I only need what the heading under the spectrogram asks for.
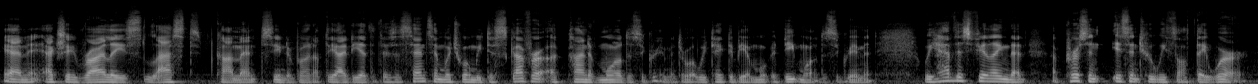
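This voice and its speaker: A man co-hosting a philosophy podcast, explaining ideas in a measured way. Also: on the low side, steady tone, gravelly, bright, forceful tone, a little hiss or hum. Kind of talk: conversational philosophy discussion.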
